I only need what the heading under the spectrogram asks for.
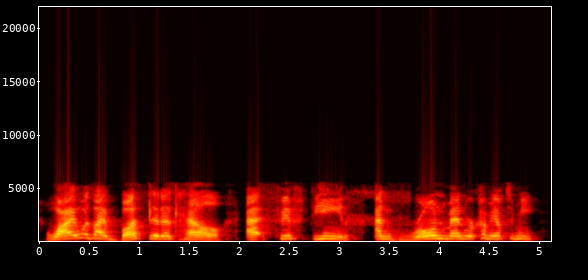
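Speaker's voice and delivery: ordinary delivery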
